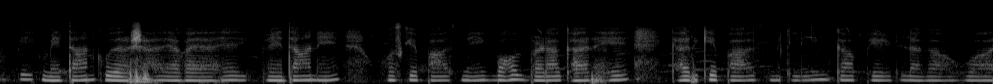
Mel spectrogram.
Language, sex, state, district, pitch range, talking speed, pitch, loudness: Hindi, female, Bihar, Jahanabad, 185-200 Hz, 165 wpm, 195 Hz, -38 LUFS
